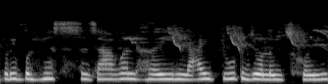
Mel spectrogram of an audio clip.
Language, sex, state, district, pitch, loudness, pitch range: Magahi, female, Bihar, Gaya, 240 Hz, -20 LUFS, 235-255 Hz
